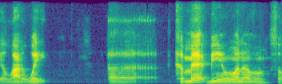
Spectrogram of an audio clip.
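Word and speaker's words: Kmet: yards of a touchdown if you don't know what comet is commit that's spelled k-m-e-t cold commit I want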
